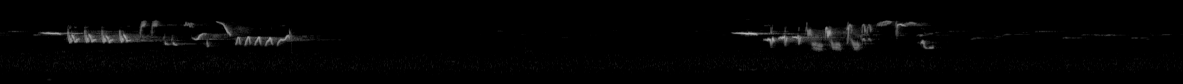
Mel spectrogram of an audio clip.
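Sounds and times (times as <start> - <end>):
bird song with high twittering, chirps and trills: 0.4 - 3.1, 7.0 - 11.8.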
